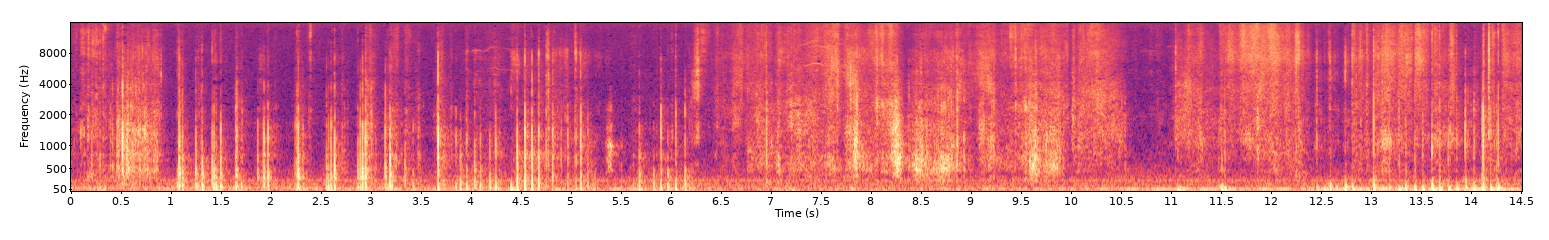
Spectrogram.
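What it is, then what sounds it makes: Suede sneaker with rubber sole. Fingernails scratch and tap the ridged rubber sole and the suede upper of a single empty black suede sneaker with a tan and white rubber sole, held in the hand. Quick, dry taps and crinkly scratching run in dense bursts over a steady low hum, with each tap dying away almost instantly.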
